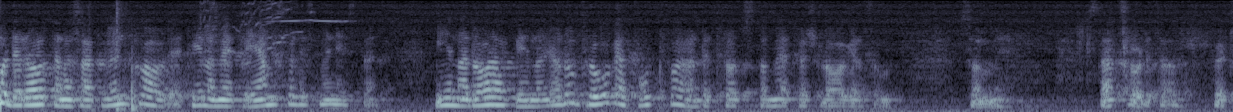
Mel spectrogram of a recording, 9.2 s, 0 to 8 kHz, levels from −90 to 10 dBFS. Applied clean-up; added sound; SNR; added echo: none; Squeak; 15 dB; reverberation time 1.4 s.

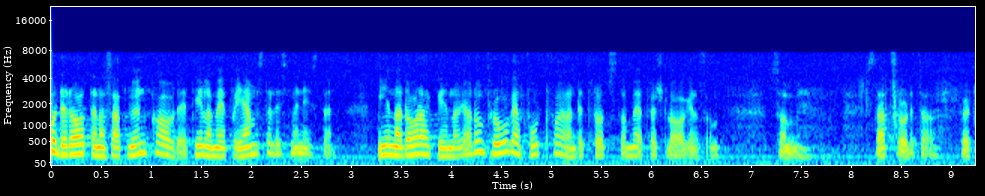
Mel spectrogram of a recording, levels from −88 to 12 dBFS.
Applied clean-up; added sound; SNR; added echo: none; none; none; none.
